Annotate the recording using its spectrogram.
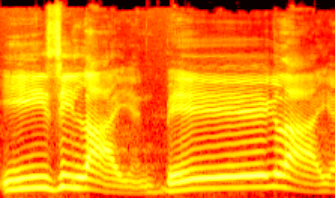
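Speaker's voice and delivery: very slow, low, unbothered dead calm, words stretched. Retelling a man with a shepherd's staff facing a lion, imitating a ridiculously calm monotone. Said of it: "so monotone and just ridiculously calm".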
